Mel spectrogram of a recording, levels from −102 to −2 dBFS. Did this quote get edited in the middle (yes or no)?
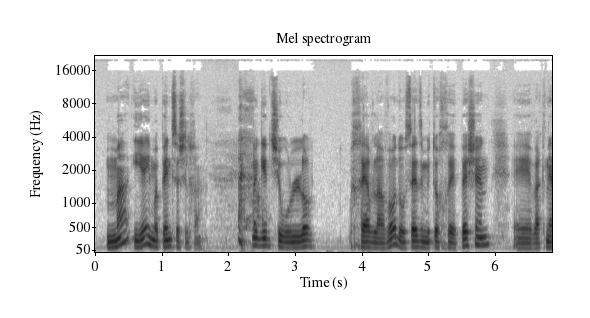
yes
